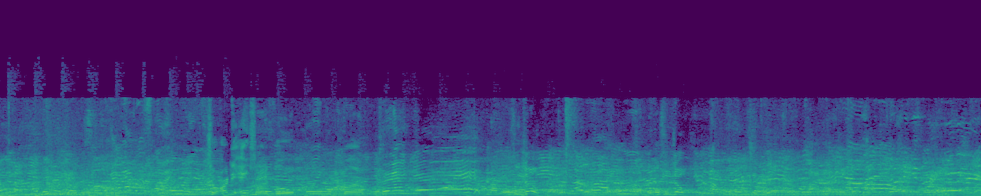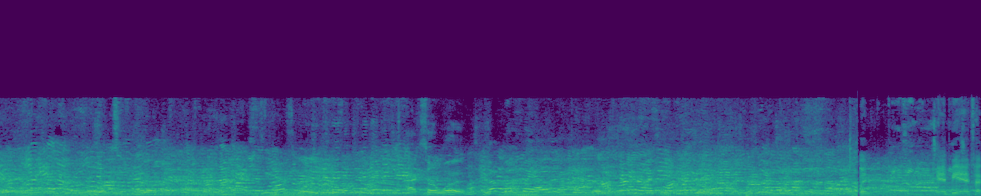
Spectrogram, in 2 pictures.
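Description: Many people talking at once in a large, echoing dining hall: a steady babble of overlapping voices with no one voice standing out.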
